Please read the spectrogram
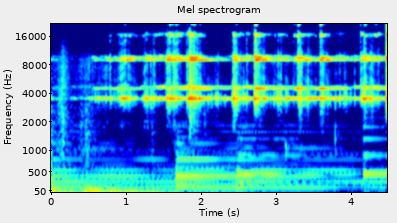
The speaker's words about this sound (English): We've got the jingle bells. Why is it a dog? I don't know. It just is. So our jingle bells are from a door knocker.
